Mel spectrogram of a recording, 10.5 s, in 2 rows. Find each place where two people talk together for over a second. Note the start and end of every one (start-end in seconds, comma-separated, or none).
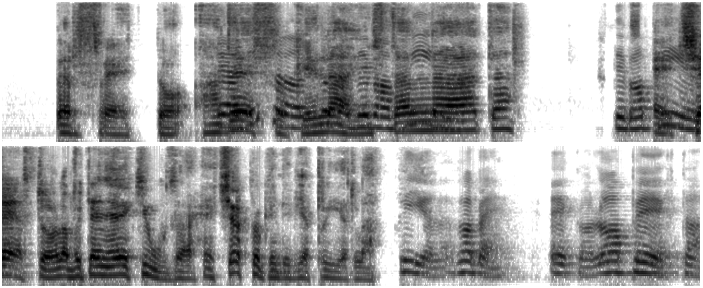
1.6-3.5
